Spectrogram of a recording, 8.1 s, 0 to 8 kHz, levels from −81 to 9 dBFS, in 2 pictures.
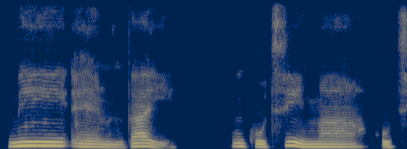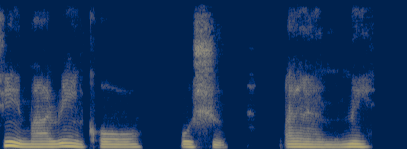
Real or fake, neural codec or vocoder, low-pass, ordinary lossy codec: fake; codec, 16 kHz, 2 kbps, FunCodec, trained on Chinese and English, 25 frames a second; none; none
